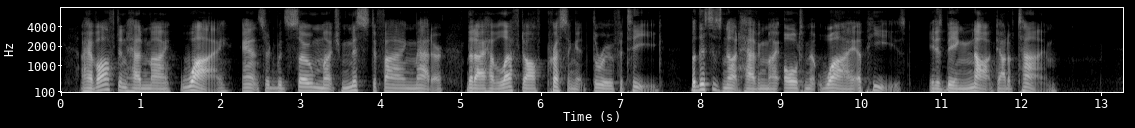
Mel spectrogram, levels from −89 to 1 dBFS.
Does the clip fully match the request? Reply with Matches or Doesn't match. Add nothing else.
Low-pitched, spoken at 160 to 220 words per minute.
Matches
